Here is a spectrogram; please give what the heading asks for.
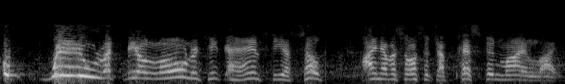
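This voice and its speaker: A lo-fi vintage radio recording of a grouchy household father. His high voice leaps about in pitch as he blusters and complains irritably. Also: lively intonation, normal speed, a bit bright, full character voice. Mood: exasperated. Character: grumpy, exasperated middle-aged father of the household. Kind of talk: 1930s radio comedy acting. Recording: dull, lo-fi 1930s radio recording.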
